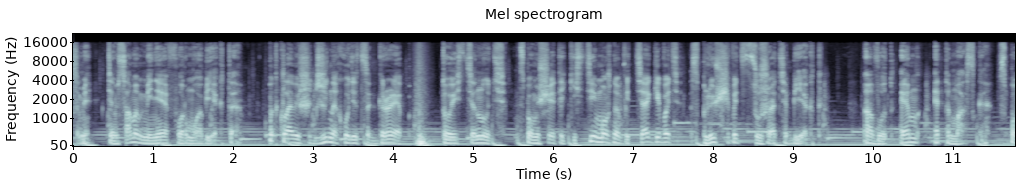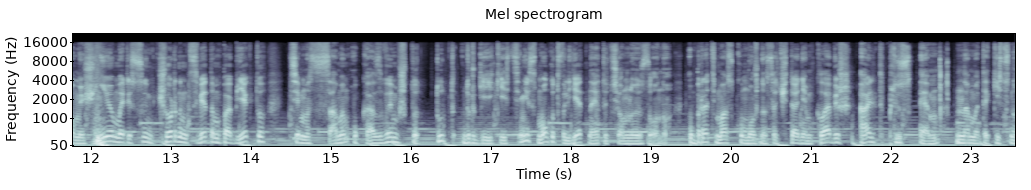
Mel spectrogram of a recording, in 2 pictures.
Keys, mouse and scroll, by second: 4.0 g, 4.9 f, 5.1 click, 6.0 click, 8.5 click, 9.3 click, 9.7 ctrl+Tab, 10.4 m, 15.2 g, 15.3 f, 17.9 click, 22.6 alt+m.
